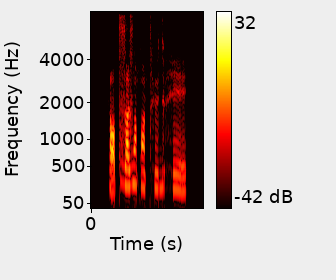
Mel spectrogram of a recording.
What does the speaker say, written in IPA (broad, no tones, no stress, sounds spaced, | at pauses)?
ḭ tˤ z i z ĩ tˤ ã tʰ ʉ d ʉ h e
